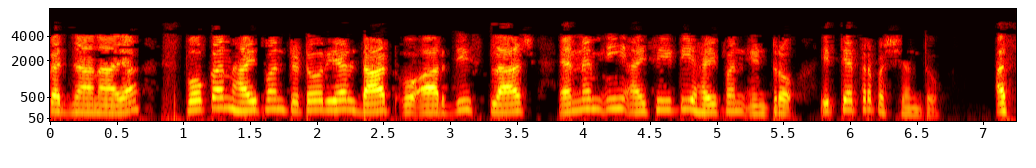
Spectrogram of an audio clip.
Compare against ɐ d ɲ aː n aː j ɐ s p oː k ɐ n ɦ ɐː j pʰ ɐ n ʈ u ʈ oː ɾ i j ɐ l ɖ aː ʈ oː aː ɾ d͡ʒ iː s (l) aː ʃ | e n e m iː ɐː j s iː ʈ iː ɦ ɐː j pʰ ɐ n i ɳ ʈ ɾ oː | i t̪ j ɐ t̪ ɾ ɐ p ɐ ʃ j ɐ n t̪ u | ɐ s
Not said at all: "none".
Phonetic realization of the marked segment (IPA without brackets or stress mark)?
l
